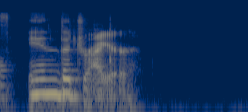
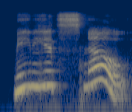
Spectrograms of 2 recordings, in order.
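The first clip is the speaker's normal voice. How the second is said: high, slow and full of wonder; a little bear thrilled by the sight; excited; 9 semitones higher, 3 dB louder, slower than usual. A narrator's reading. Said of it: "he said excitedly".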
